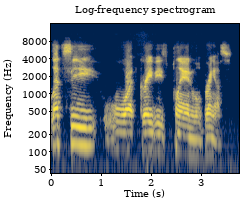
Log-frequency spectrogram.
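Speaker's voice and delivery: whispering in a hushed tone. A role-play player, in character, whispers to Starfire in a hushed whisper. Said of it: "I will whisper to Starfire in a hushed tone".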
